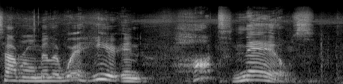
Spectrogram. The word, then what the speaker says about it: Haute Nails: miller we're here in hot nails did i say it properly yes you did well the owner and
